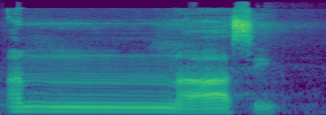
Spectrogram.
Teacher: تو آپ کے سمجھانے کے لیے یہ میں نے لکھ دیا ہے الناسی بنے گا، کیونکہ لام جو ہے اس کا ادغام ہو گیا، اب لام نہیں پڑھا جائے گا بلکہ اب وہ شمسی حرف مشدد بن چکا، اب وہ پڑھا جائے گا الناسی، ٹھیک ہے۔ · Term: ادغام شمسی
